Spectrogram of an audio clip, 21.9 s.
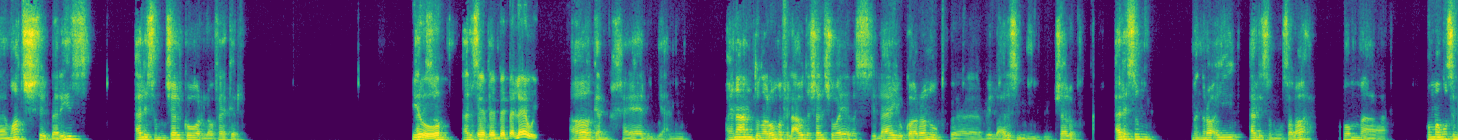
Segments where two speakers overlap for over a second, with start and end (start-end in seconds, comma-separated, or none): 6.2-7.6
